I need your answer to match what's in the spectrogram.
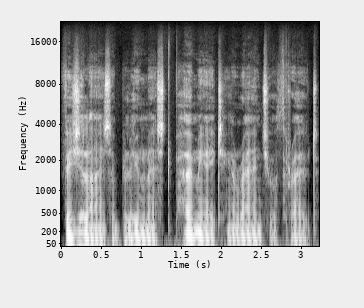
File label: voiceover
